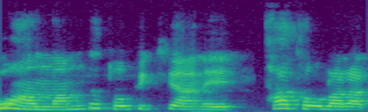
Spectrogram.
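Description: This is a man's voice. His pitch is high. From eastern Turkey (Ağrı). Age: 30s. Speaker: chef and restaurateur. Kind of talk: podcast interview. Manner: hesitant, many fillers.

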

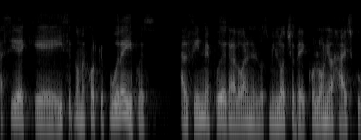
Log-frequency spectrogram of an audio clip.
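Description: In a flat monotone, a man speaks with a fairly low pitch and a dark, mellow tone. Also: moderate pace, quiet background. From Mexico, Lagos de Moreno, Jalisco. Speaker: university mentor and speaker. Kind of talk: casual interview. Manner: halting, repeats words and fillers.

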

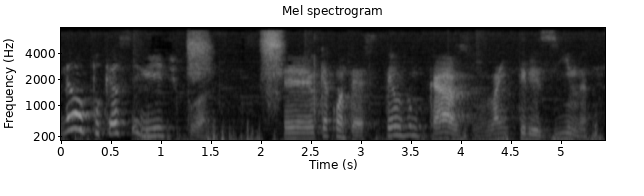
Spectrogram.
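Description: A man talks at a fairly slow pace with hardly any pauses. Music plays in the background. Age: 20s. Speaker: podcast host. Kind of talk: casual chat. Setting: at home.

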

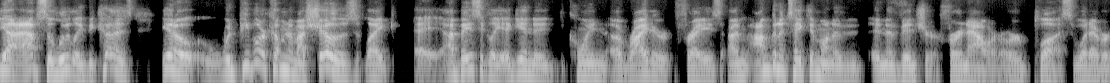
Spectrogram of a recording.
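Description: A man with an American accent speaks at a moderate pace with hardly any pauses, his high pitch swinging very widely against a quiet background. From small-town US. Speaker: comedian. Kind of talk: interview.

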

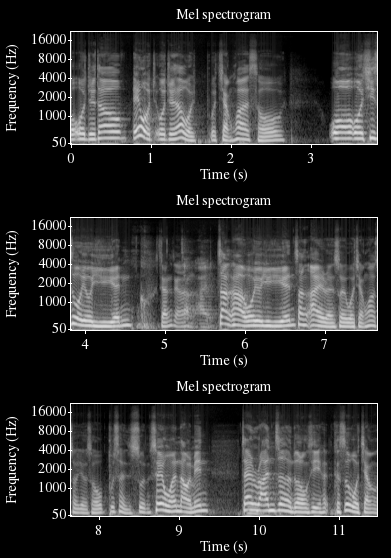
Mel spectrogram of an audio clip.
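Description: A man talks at a very fast pace. His high voice shows ordinary pitch variation. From Penang, Malaysia. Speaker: YouTuber. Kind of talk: casual chat. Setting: cafe.

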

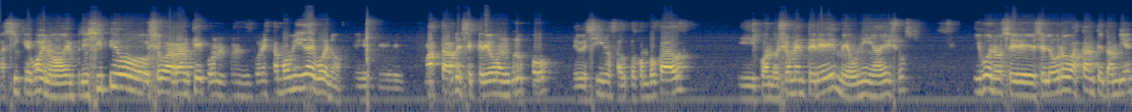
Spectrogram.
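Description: Speaking at a fairly slow pace, a man uses a fairly high pitch with ordinary variation. Noticeable background noise runs underneath. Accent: Rioplatense. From Argentina, La Plata area. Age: 30s. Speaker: neighborhood activist. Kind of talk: radio interview. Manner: halting.

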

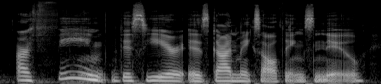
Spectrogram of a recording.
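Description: Speaking at a very slow pace with an American accent, the voice carries vocal fry. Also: woman. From Maryland, US. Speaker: nonprofit consultant and social entrepreneur. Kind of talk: podcast interview.

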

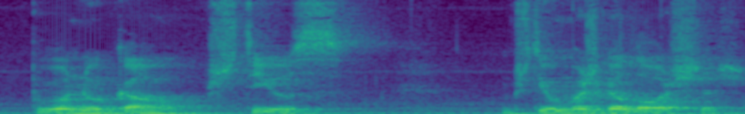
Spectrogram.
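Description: Through audible room echo and noticeable background noise, a man speaks at a fairly high pitch. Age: 20s. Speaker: podcast co-host. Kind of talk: casual chat.

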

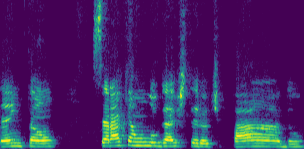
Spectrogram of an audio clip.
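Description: This woman's voice is somewhat breathy and fairly high. She talks fairly slowly. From Brazilian Northeast. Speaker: early childhood teacher. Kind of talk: interview conversation.

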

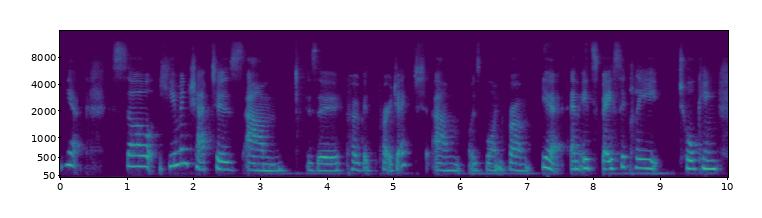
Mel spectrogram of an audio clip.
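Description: Her voice somewhat breathy, a woman talks very slowly with lively intonation. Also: medium pitch for a woman. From Kenya. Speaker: speech and language pathologist. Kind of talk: interview.

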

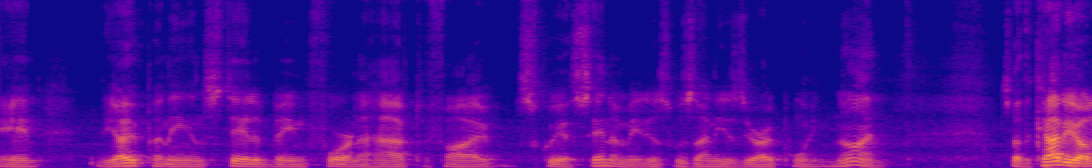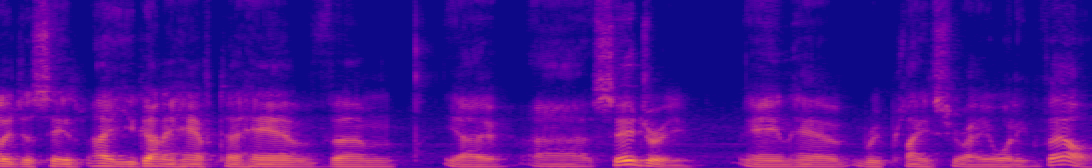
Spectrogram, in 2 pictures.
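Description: With a New Zealand accent, a man speaks at a moderate pace and a fairly low pitch, showing big swings in loudness and ordinary pitch variation. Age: 70s. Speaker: businessman, heart surgery patient. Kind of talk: casual interview. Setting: video call. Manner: hesitant, many fillers.

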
